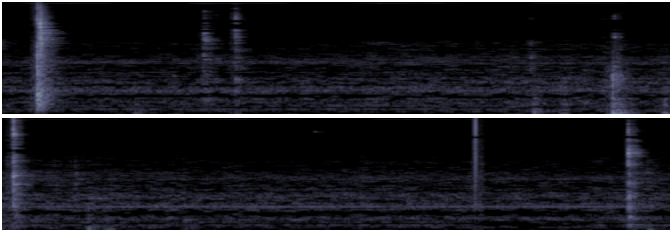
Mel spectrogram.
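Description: Quiet workbench room tone with a steady low hum and a few faint, short clicks and taps from handling the circuit board and tools during hand soldering.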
